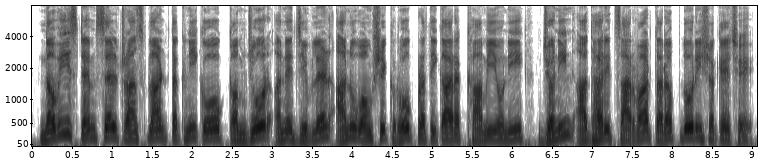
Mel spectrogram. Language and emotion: Gujarati, neutral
